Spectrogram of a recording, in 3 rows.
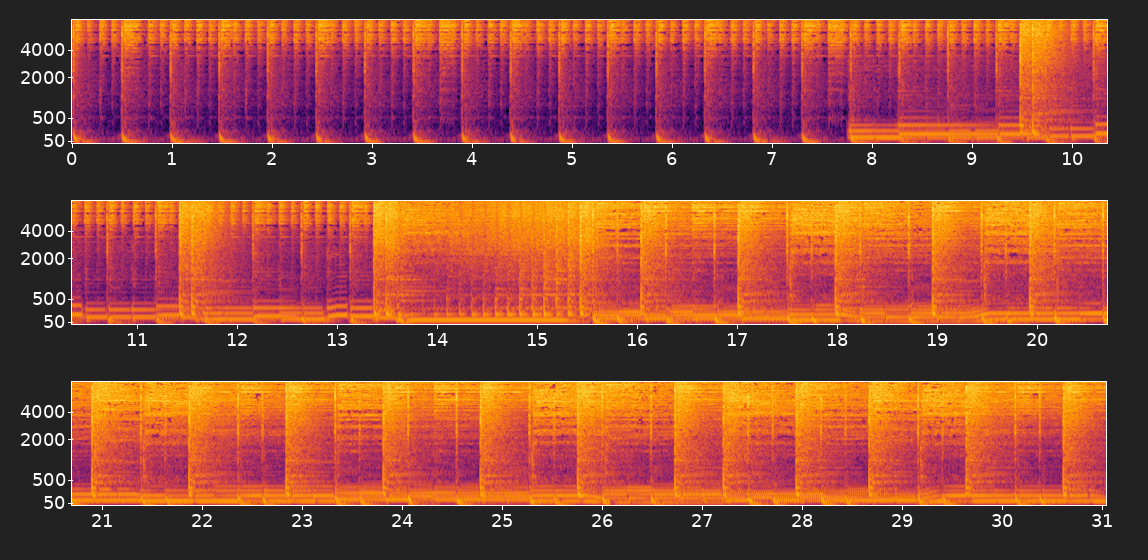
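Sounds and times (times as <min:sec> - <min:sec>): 
drums: 0:00.0 - 0:31.0
bass: 0:07.7 - 0:31.0.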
